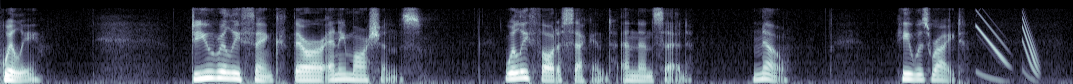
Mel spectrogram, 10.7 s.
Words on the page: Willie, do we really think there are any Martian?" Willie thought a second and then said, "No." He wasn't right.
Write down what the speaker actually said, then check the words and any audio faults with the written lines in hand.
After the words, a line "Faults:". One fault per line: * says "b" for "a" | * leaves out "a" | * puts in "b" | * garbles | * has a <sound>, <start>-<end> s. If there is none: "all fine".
Willie, do you really think there are any Martians?" Willie thought a second and then said, "No." He was right.
Faults:
* says "you" for "we"
* says "Martians" for "Martian"
* says "was" for "wasn't"
* has a chirp, 9.8-10.4 s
